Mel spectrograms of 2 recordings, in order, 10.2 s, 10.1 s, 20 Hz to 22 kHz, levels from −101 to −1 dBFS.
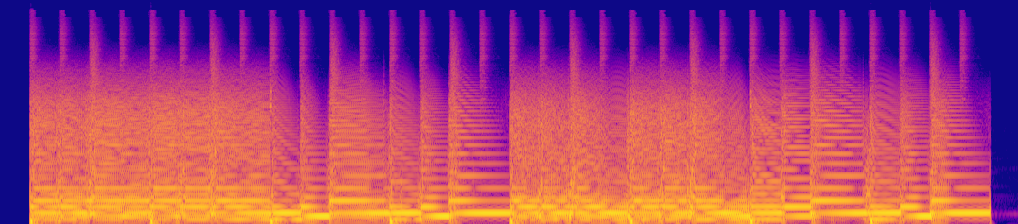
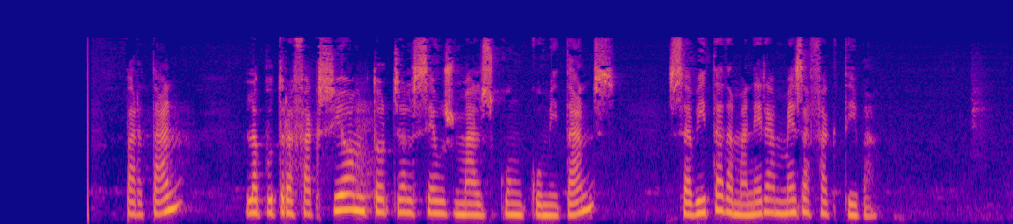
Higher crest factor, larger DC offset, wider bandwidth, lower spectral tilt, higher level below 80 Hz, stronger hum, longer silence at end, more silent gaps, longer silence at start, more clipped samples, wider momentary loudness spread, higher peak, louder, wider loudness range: second, 10 dB vs 20 dB; neither; about the same, 12.5 kHz vs 11.5 kHz; first, -7.5 dB/octave vs -4.5 dB/octave; first, -26 dBFS vs -80 dBFS; neither; second, 0.25 s vs 1.35 s; neither; second, 0.3 s vs 1.25 s; neither; second, 2 LU vs 12 LU; first, 0 dBFS vs -12 dBFS; first, -12 LUFS vs -29 LUFS; about the same, 1 LU vs 3 LU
